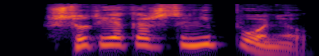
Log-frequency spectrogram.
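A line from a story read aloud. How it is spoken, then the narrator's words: Indignant pronouncement. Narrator (Russian): возмущенно изрек Грир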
